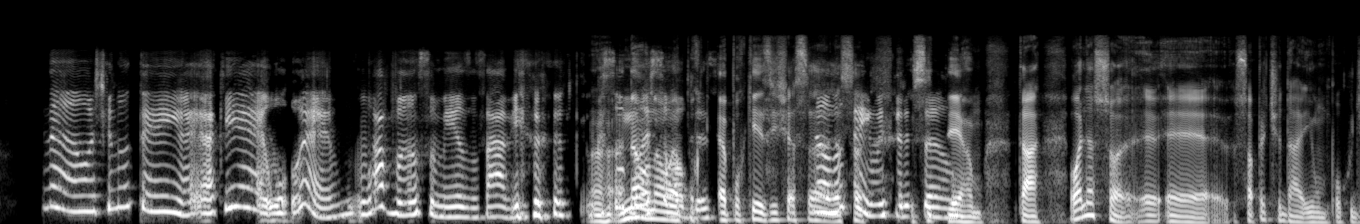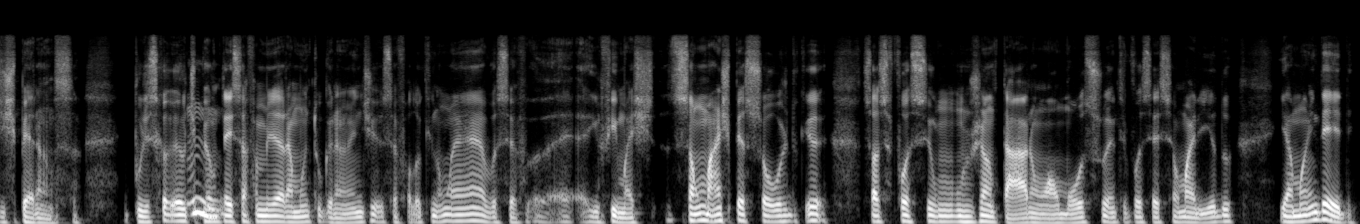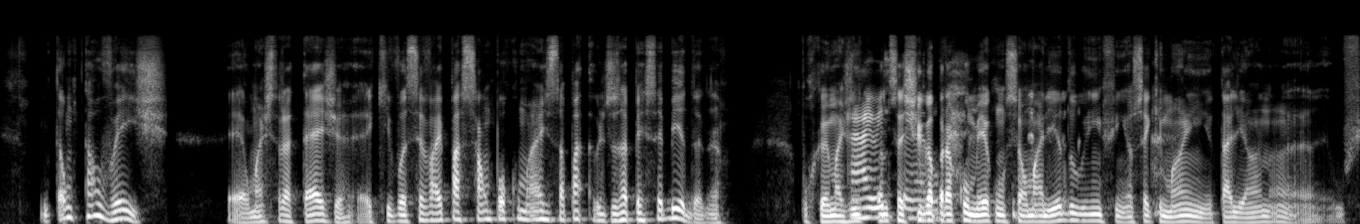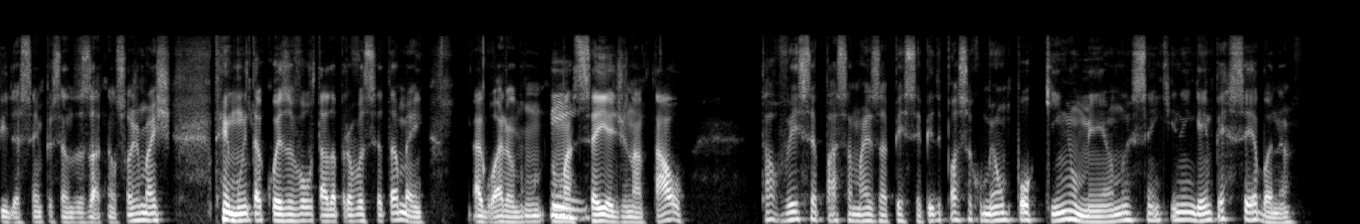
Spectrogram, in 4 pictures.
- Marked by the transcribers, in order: chuckle; chuckle
- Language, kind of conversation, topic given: Portuguese, advice, Como posso lidar com a pressão social para comer mais durante refeições em grupo?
